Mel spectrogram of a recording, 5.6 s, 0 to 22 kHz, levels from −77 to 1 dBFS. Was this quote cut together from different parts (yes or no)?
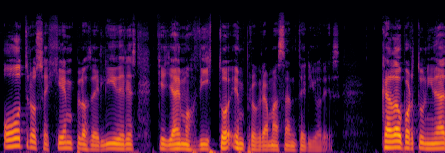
no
